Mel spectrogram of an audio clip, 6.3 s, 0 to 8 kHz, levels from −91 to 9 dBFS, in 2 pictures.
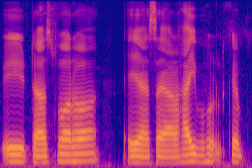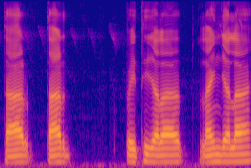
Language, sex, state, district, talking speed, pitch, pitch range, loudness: Bhojpuri, male, Bihar, Gopalganj, 95 wpm, 120 Hz, 110-125 Hz, -19 LUFS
